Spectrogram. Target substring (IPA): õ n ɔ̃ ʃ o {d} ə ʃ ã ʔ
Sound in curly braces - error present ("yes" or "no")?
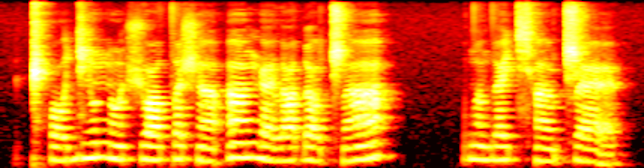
yes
